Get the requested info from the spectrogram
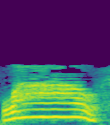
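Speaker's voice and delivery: high, impressed exclamation; admiring wow. Shown as a demonstration. A viewer praising a jailed official, high and impressed. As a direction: sound truly impressed. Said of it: "coba Anda ngomongnya gini".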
